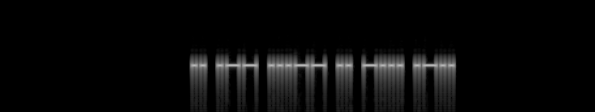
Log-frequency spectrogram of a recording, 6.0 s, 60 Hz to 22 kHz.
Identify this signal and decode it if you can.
Morse code, heard as a keyed tone, about 28 wpm, 700 Hz. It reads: IW3IBL
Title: DXCC-100 Call Signs - 6 Characters - Repeated 3x - 28wpm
